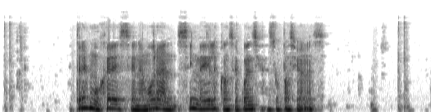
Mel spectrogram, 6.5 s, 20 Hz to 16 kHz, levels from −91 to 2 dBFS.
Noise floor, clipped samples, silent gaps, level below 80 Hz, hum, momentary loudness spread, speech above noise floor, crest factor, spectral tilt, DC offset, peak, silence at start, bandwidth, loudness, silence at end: -62 dBFS; under 0.1%; none; -46 dBFS; none; 7 LU; 49 dB; 14 dB; -7 dB/octave; under 0.1%; 0 dBFS; 1.05 s; 7.6 kHz; -14 LUFS; 0.85 s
